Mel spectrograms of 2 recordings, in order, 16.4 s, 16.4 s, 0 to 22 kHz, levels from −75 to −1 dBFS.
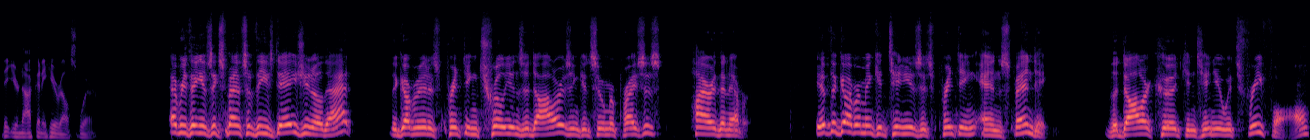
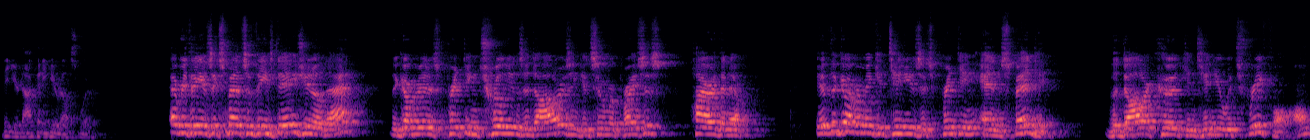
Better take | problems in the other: first | room echo; slight; dies away in 0.7 s

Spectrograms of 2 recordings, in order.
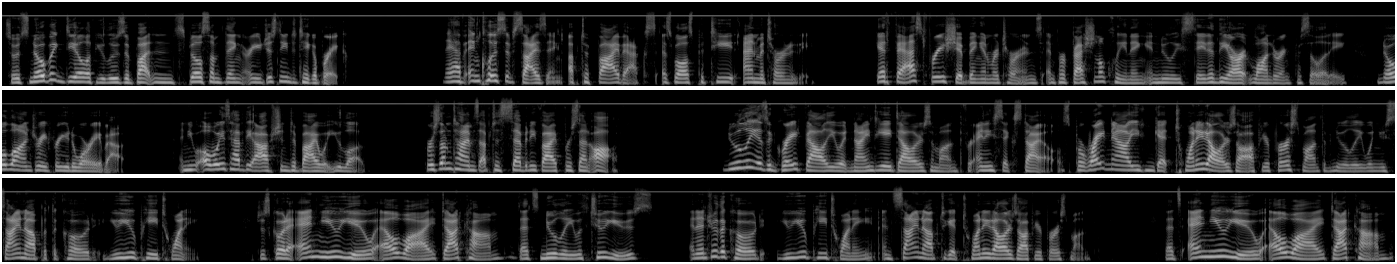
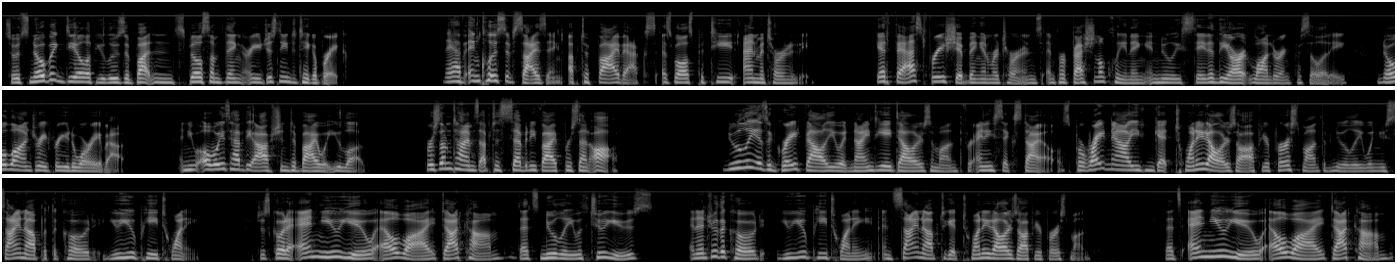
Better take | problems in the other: second | high-pitched whine; loud; throughout; 11 kHz, 7 dB below the speech; faint in the second

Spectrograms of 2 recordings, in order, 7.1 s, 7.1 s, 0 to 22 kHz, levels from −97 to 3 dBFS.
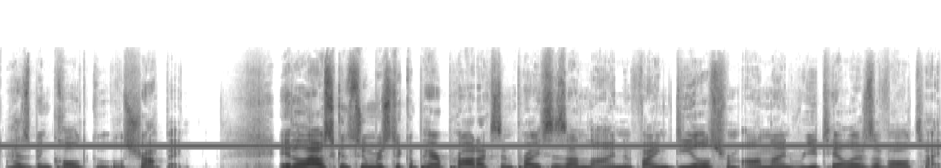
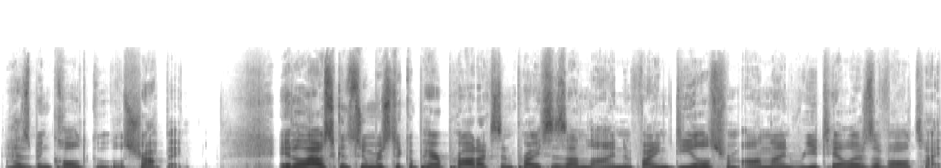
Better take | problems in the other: second | high-pitched whine; loud; throughout; 3 kHz, 9 dB below the speech

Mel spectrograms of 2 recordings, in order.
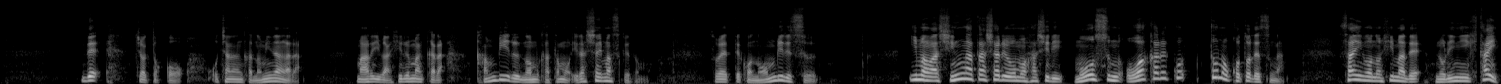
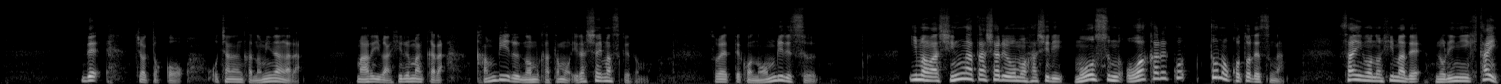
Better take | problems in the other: neither | none

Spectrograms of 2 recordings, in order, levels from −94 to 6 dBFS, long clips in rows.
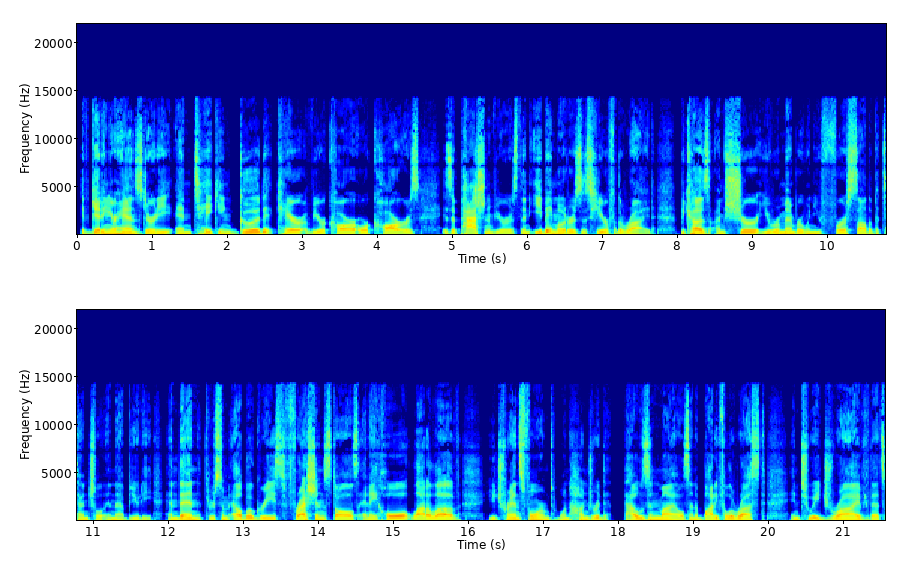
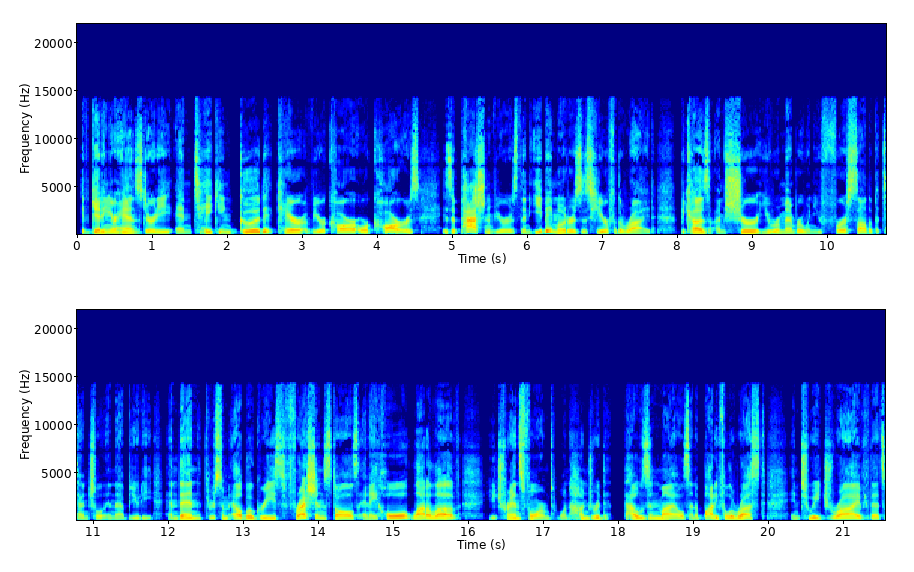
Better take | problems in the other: first | thin; very slightly; fading below 250 Hz

